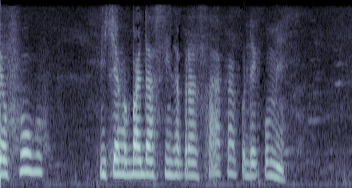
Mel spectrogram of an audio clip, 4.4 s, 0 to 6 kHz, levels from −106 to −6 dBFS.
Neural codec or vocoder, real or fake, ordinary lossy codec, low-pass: none; real; AAC, 24 kbps; 5.4 kHz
